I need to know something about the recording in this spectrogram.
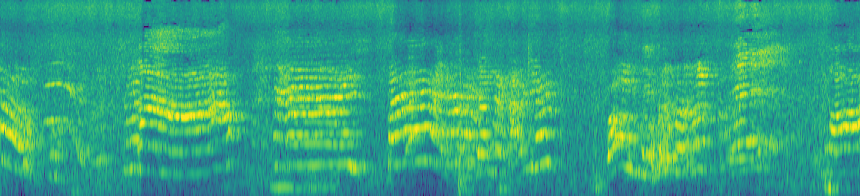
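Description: Young children's high-pitched voices shrieking and laughing at play, in several bursts with short breaks.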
